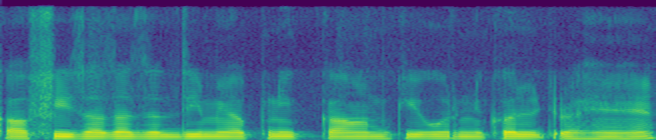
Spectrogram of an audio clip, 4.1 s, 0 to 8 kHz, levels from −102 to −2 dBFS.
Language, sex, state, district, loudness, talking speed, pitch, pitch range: Hindi, male, Odisha, Malkangiri, -16 LUFS, 160 wpm, 115 Hz, 110-115 Hz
